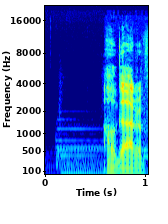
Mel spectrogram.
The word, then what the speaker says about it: Algarve: Algarve? Algarve, yeah.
